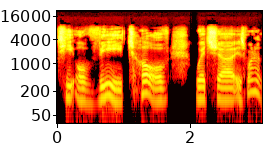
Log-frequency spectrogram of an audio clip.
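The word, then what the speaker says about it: טוב: In Hebrew, it's be pronounced T-O-V, Tov, which is one of the first words you learn when you're speaking Hebrew because it means good.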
